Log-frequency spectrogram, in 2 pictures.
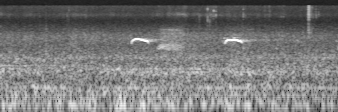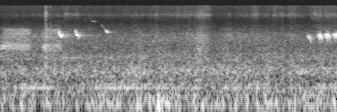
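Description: Faint birds calling: two short arched chirps a little over a second apart, then a few harsher distant calls, over a low steady hum.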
